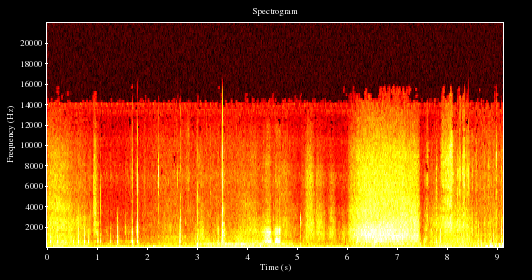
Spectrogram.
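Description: Long red-painted nails tap on the surface of a small, transparent, flexible PVC/vinyl makeup pouch with gold dot studs, held in both hands, hollow and apparently empty. Quick, light, irregular clicks with almost no ring are heard, joined midway by a sustained bright, hissy crinkle before the tapping resumes.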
